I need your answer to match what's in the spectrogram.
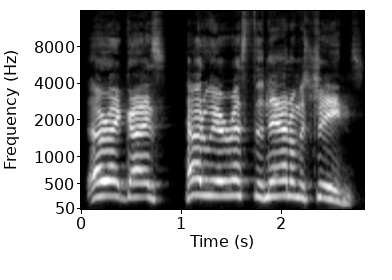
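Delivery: high, loud shout to the team; Bart. Acted. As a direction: call out eagerly over the chaos. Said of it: "Bart goes".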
